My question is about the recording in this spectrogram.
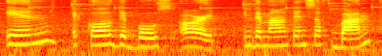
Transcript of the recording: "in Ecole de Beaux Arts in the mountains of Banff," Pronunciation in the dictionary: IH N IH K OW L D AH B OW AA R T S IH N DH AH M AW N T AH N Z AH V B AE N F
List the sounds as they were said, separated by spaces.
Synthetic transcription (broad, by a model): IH N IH K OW L D AH B OW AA R T IH N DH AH M AW N T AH N S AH F B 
